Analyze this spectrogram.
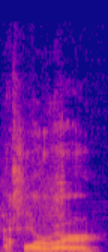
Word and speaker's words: horror: Creeping horror. Horror. There's two syllables there.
